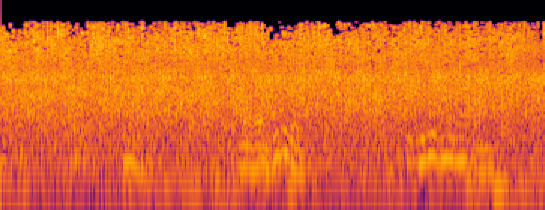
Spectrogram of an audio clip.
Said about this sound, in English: Let's have a round of applause from Queequeg.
